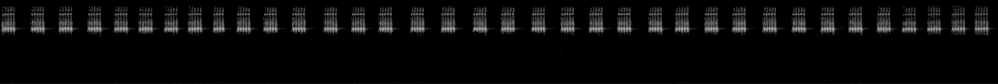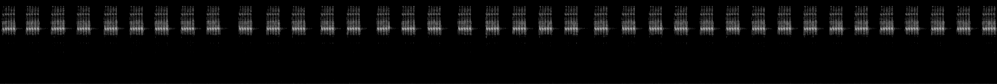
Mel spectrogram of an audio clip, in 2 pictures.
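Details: Night-time crickets captured live on a Sony PCM D100 field recorder, without loops, give twenty seconds of unbroken rapid chirping, high and shrill, each pulse evenly spaced, several per second, on a silent background.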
